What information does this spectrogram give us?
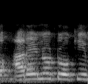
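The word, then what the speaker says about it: arrhenotoky: अरहेनोटोकी, अरहेनो नर, ऐसा उच्चारण आ रहा है ना, अरे नर, है ना? तो अरेनोटोकी में अगर अनिषेक जनन से केवल नर बनते हैं तो उसको अरेनोटोकी बोलेंगे।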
